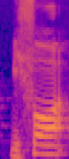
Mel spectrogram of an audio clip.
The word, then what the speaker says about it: before: Before, accent tonique là, ici sur le O, ok?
